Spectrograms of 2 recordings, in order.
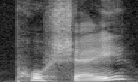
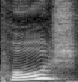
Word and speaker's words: Porsche: guy saying you know that's wrong it's actually pronounced pore how else do wait am I pronouncing it wrong is it not Porsche I just chuckled and said no he actually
